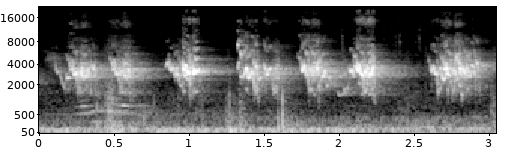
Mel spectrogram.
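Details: Budgies sing on 22 May 2023: squawky, scratchy chirps in short bursts, about six bursts over three seconds, with faint low background noise.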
